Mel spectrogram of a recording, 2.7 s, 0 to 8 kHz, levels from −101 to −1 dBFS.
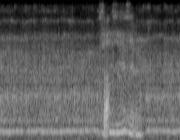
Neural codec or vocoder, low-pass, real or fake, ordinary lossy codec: autoencoder, 22.05 kHz, a latent of 192 numbers a frame, VITS, trained on one speaker; 7.2 kHz; fake; Opus, 16 kbps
